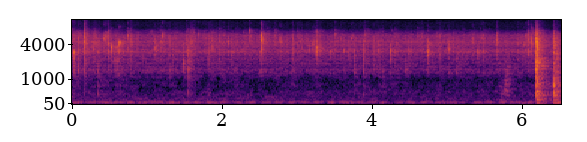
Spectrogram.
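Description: Chopped ingredients frying in a small pan on a gas stove: a steady sizzle with scattered small crackles and pops, and a spoon stirring briefly at the start.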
